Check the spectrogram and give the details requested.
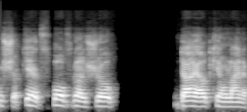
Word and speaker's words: Shaked: My name is Shaked. That is how you can pronounce my name.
